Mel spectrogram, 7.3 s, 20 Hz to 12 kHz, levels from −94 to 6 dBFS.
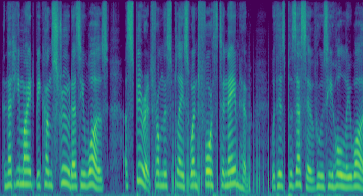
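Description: A train of clicks runs from 2.80 to 5.38 s: around forty near-identical pulses at an average of 16.4 per second, spaced unevenly rather than on a steady beat. Each click peaks at roughly the level of the speech, so the ticking sits on top of the talker and carries through the gaps between syllables. The likely cause is interference from nearby equipment or a faulty connection or power supply injecting repeated short impulses into the signal path.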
